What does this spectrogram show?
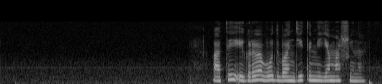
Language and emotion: Russian, neutral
